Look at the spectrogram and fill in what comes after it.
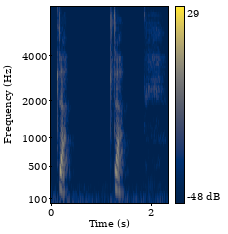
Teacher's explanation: D makes a short sound. We can't continue the duh sound. It's just quick. It's short.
